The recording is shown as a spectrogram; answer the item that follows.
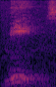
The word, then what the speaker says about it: memes: Memes, which is the pronunciation I favor, are units of cultural inheritance.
